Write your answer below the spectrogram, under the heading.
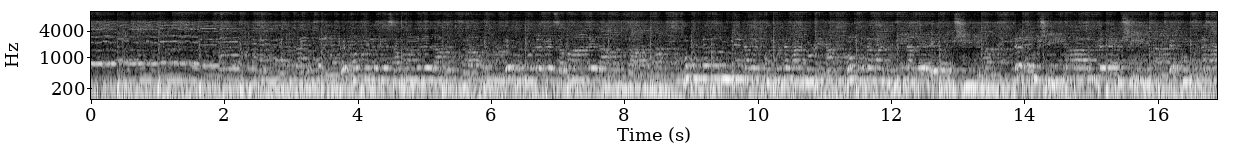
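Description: Live Salentine pizzica band: tamburelli frame drums beating a steady driving rhythm with violin, accordion and guitar, and voices singing over them.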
